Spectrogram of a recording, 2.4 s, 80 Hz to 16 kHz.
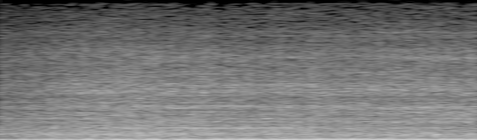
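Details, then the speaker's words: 1968 Chevy truck V8 with a different 4-barrel carburetor, new distributor cap, coil, Flowmaster exhaust and flattened, leak-free exhaust manifolds: smooth, steady idle rumble with even beat, no ticking or knocking; healthy. "it sounds pretty good. No knocking, tapping, or anything like that. Runs"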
